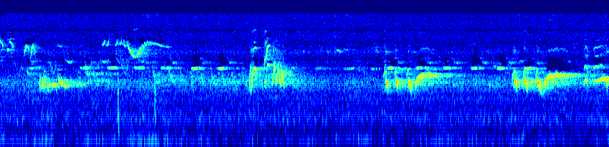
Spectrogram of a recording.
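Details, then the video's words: A song thrush sings bright, whistled phrases, some repeated, with short pauses between them over a steady hiss of background noise. "Singdrossel mit Gesang"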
